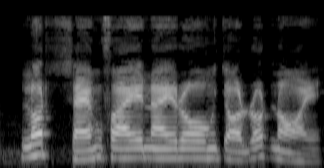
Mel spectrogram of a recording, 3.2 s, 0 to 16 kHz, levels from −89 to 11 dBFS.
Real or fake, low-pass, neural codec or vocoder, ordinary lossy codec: real; 14.4 kHz; none; MP3, 48 kbps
